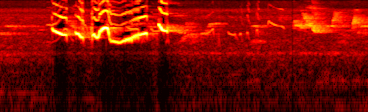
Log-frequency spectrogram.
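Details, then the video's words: Magpie-robin, oriental, singing to trigger reluctant birds: a burst of loud, looping whistles lasting about a second, one sharp follow-up note, then quiet high-pitched twittering fading out. "tera memancing Kacer bahan susah bunyi langsung gacor"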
